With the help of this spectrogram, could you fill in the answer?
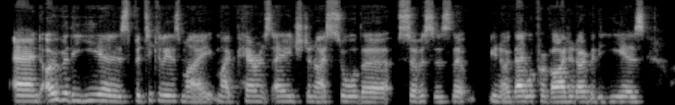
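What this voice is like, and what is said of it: Australian-accented English. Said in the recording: “As you can probably tell from my accent, I didn't grow up here in the United States, and I grew up in the outback of Australia.”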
